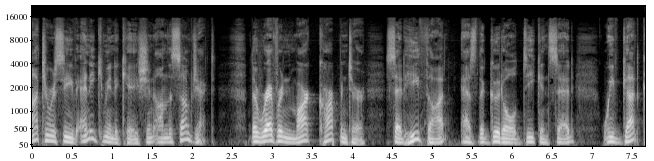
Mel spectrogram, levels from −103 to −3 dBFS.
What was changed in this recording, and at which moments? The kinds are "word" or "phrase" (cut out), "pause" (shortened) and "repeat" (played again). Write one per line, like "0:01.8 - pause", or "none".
none

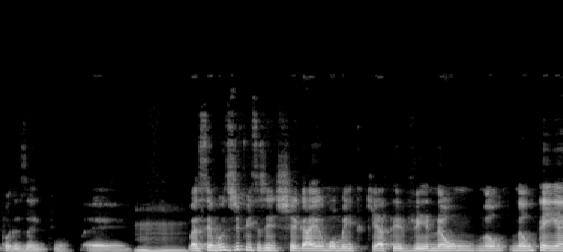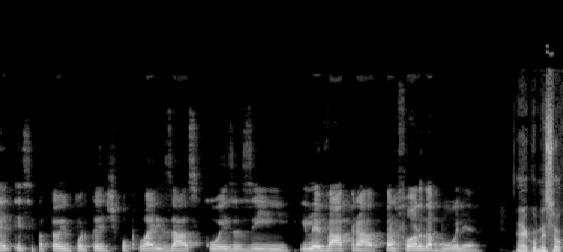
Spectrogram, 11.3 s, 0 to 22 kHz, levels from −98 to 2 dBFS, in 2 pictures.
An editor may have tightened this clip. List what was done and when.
0:08.5 - pause

